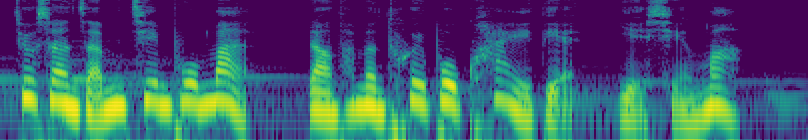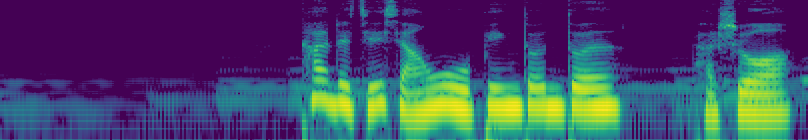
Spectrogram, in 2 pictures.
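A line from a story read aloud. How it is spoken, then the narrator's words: Laughing. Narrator (Chinese): 王梦笑着说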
